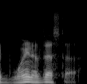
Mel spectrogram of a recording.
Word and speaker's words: Buena Vista: to mispronounce it intentionally anybody that took Spanish in third grade is going to say bu a Vista would you have pronounced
